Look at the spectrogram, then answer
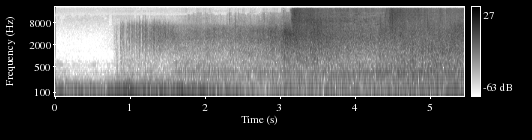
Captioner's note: rumbling, crashing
